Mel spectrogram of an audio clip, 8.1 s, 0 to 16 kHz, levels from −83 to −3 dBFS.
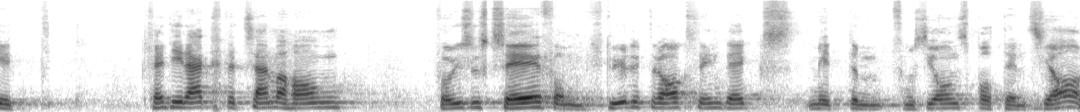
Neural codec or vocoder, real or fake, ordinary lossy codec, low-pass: codec, 44.1 kHz, 3.4 kbps, Pupu-Codec; fake; Opus, 32 kbps; 14.4 kHz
